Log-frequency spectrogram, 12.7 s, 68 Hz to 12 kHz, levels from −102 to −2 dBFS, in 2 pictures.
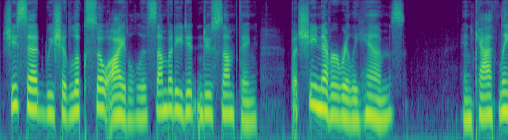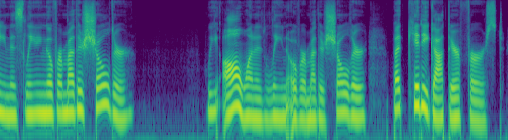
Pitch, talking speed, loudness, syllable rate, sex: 175 Hz, 175 wpm, -19 LUFS, 5.4 syllables/s, female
